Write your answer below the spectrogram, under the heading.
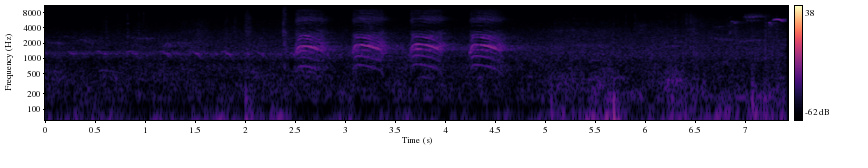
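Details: Seagull chick waiting outside a holiday accommodation's front door early in the morning, giving four loud, harmonic, downward-arched calls in a row about half a second apart, over a quiet outdoor background.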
